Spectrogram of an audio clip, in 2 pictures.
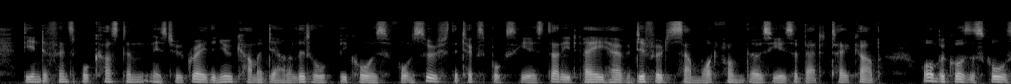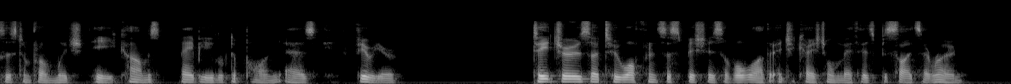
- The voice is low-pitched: Yes, low, 105 Hz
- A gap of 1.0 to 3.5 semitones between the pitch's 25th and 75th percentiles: Yes, average, 3.0 semitones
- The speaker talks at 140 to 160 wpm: No, average, 170 wpm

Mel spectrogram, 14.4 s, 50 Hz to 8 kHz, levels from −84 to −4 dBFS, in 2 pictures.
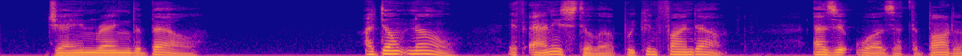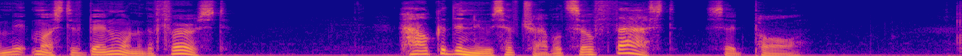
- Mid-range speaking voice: No, low, 115 Hz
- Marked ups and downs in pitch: Yes, wide, 6.2 semitones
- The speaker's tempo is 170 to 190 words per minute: No, average, 160 wpm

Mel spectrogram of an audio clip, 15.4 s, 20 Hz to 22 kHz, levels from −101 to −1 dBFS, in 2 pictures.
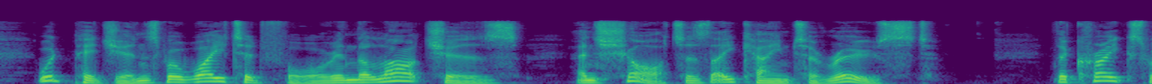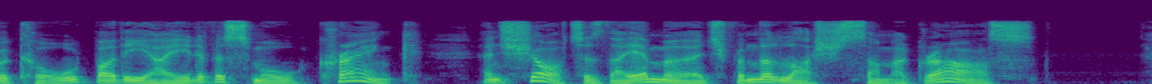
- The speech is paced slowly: No, average, 145 wpm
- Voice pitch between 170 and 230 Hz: No, low, 105 Hz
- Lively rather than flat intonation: Yes, wide, 6.3 semitones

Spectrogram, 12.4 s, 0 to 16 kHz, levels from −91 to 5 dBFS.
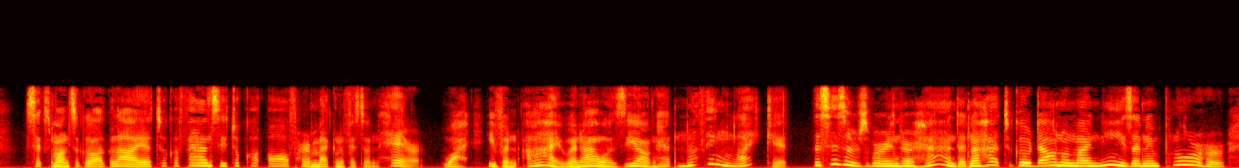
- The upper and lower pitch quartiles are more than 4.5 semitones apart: Yes, average, 5.2 semitones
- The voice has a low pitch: No, high, 230 Hz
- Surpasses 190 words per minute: Yes, fast, 205 wpm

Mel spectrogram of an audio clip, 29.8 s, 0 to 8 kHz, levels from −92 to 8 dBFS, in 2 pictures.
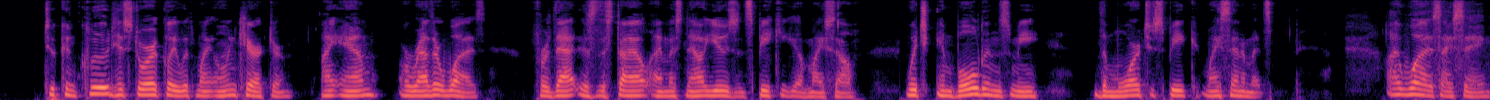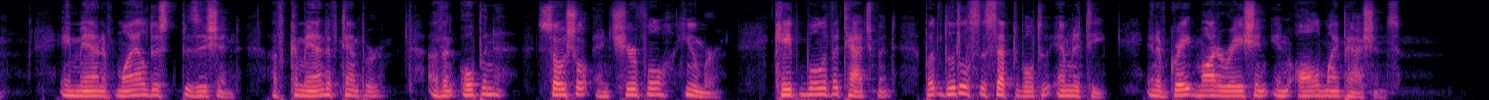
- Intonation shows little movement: No, average, 3.1 semitones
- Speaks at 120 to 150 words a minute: Yes, average, 140 wpm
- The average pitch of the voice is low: No, medium, 145 Hz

